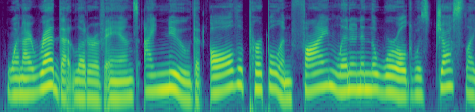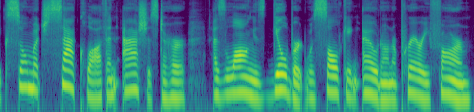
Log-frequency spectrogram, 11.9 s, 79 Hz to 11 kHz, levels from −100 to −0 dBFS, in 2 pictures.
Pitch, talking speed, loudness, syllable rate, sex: 185 Hz, 200 wpm, -17 LUFS, 4.4 syllables/s, female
